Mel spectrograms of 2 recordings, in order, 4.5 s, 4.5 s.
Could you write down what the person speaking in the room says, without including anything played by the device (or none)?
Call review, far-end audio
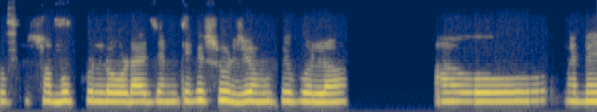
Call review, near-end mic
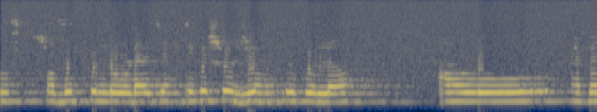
none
